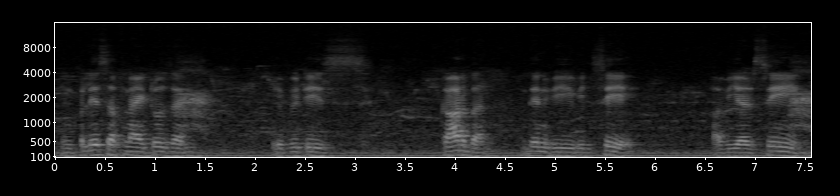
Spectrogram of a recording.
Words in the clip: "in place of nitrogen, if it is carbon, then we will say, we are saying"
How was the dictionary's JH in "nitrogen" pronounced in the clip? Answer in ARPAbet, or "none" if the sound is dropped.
Z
